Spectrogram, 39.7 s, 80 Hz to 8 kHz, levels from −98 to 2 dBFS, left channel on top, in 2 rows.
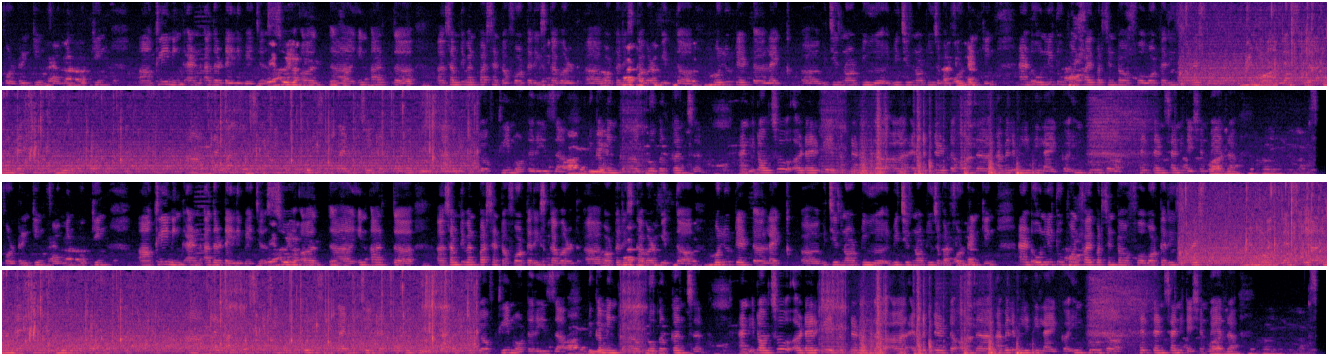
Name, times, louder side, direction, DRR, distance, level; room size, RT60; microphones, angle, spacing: voice 1, 0.0-10.4 10.7-28.4 28.7-38.4 39.5-39.6, right 3 dB, 45° right, 1.2 m, -42 dB
voice 2, 0.6-1.4 4.0-5.2 5.5-5.7 9.0-9.9 10.2-10.8 14.1-14.6 15.9-16.3 18.6-20.0 20.7-20.8 22.8-23.0 23.5-23.9 28.0-29.0 29.5-29.8 30.6-31.1 38.0-39.6, left 4 dB, 40° left, 0.5 m, -40 dB
sound 1, 17.6-27.0, right 3 dB, 80° right, 1.2 m, -39 dB
Tools, 23.1-23.6 26.1-26.7 29.1-29.7 32.1-32.6, right 8 dB, 60° right, 0.5 m, -44 dB
sound 2, 32.5-35.5 36.1-37.2 37.5-37.6, right 2 dB, 20° right, 0.7 m, -40 dB
3.4 x 2.6 x 3.6 m
head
